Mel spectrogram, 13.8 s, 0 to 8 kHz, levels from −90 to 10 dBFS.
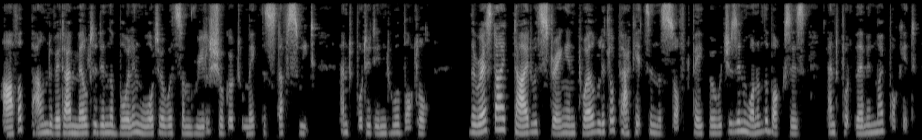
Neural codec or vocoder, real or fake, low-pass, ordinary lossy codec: none; real; 7.2 kHz; MP3, 64 kbps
